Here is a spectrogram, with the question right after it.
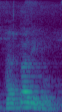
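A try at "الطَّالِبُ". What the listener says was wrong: at. Jadi to itu huruf apa? Asy-syamsiyah, ya. Berarti at-talibu, bukan al-talibu, tapi at-talibu.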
